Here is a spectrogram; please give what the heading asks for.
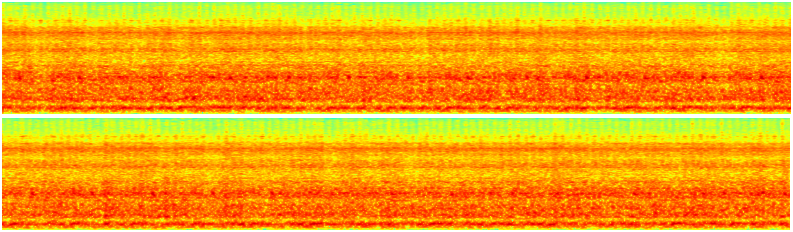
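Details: Fast, loosely regular tapping, roughly three per second, over a hissy engine run; engine knocking noise, cause not clear.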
